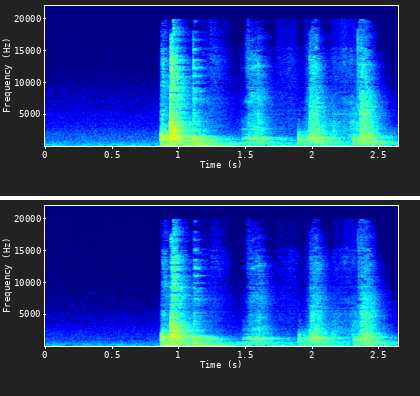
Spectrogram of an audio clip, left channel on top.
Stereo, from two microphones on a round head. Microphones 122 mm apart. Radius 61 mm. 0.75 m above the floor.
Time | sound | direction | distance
0.9 | scissors | 55° left (ahead or behind) | 1.4 m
